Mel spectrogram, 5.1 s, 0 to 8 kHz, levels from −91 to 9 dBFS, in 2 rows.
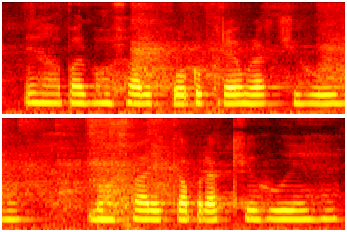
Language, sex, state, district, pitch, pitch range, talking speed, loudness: Hindi, female, Uttar Pradesh, Hamirpur, 200 Hz, 195-205 Hz, 175 wpm, -18 LUFS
